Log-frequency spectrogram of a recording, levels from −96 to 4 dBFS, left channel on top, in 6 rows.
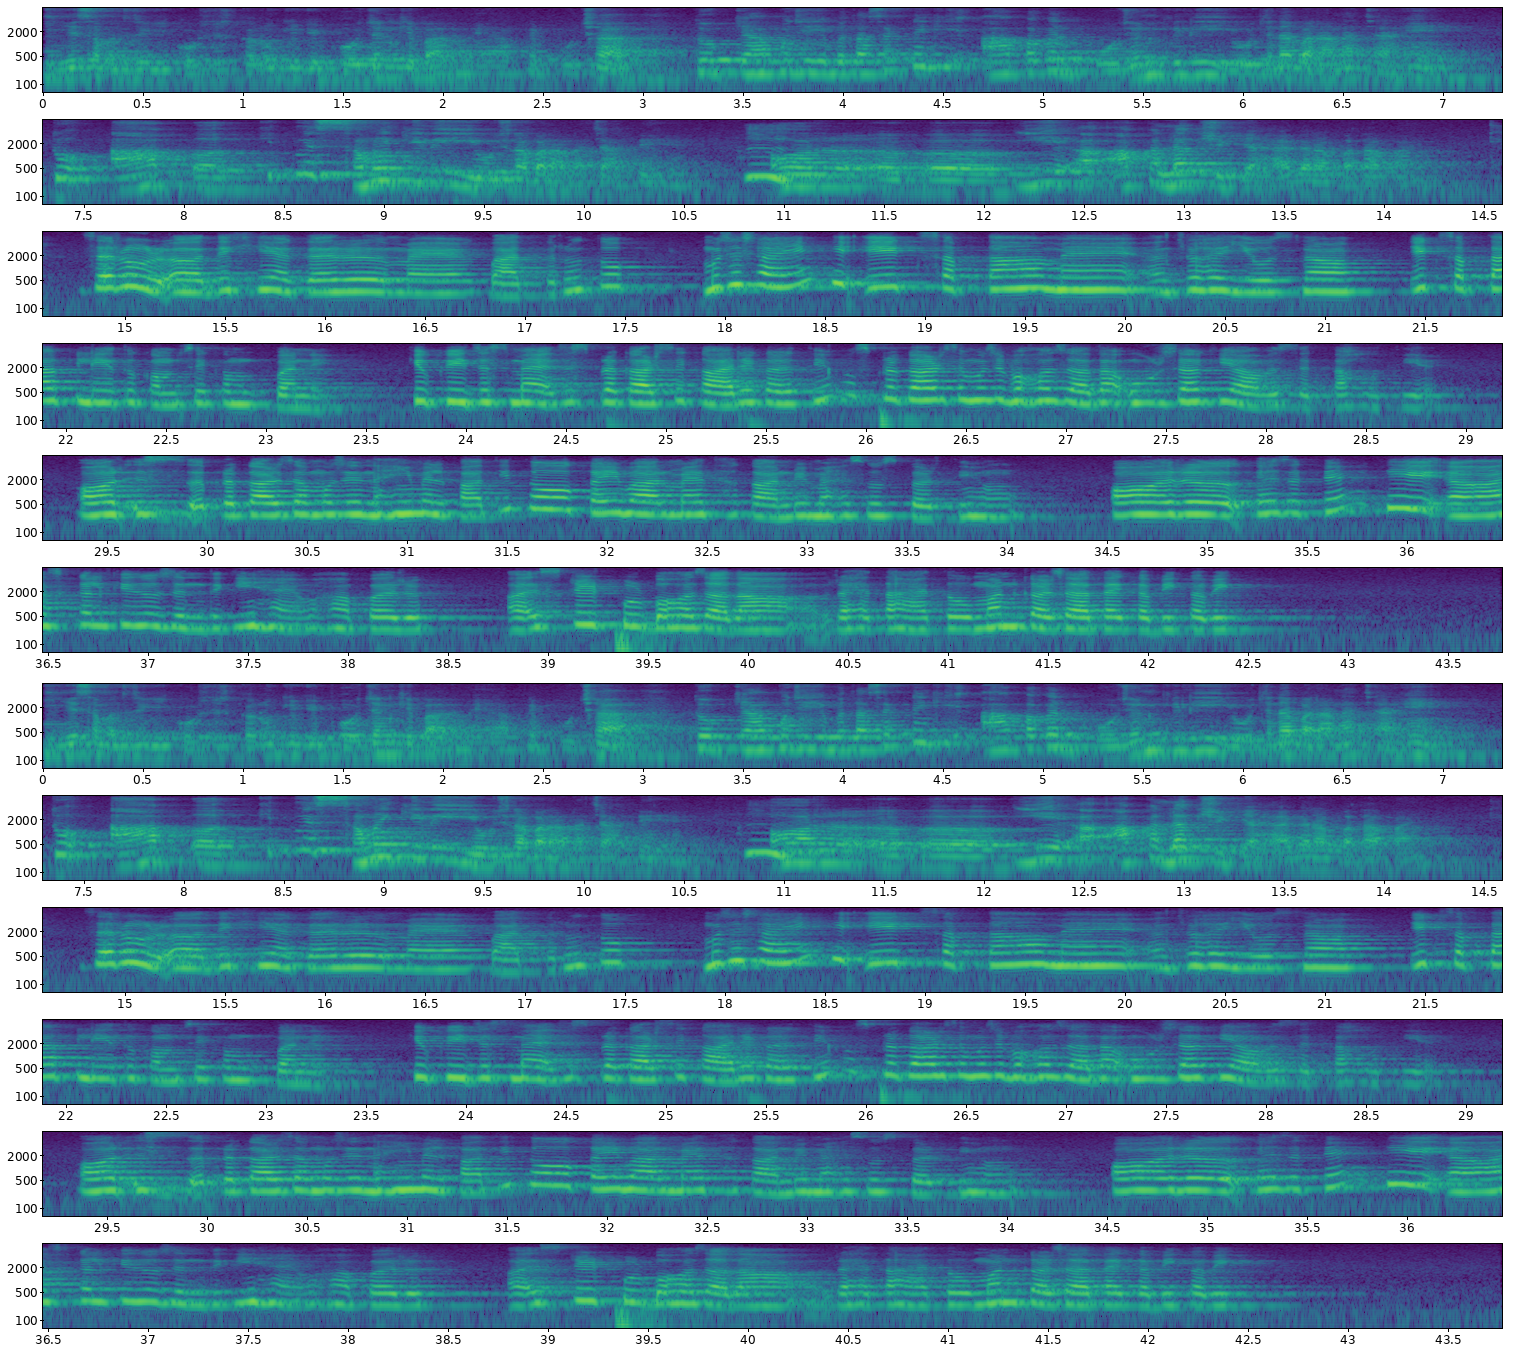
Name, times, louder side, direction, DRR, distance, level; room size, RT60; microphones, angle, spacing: voice 1, 0.0-7.0 7.3-8.2 8.5-10.5 10.9-14.2 29.7-29.9, right 1 dB, 55° right, 3 dB, 1.9 m, -33 dB
voice 2, 14.8-17.5 17.9-21.1 21.4-23.3 23.7-28.1 28.3-28.9 29.4-34.1 34.5-38.4 38.8-42.4, left 3 dB, 35° left, 10 dB, 0.5 m, -25 dB
16.5 x 6.2 x 5.5 m, 1.3 s
head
